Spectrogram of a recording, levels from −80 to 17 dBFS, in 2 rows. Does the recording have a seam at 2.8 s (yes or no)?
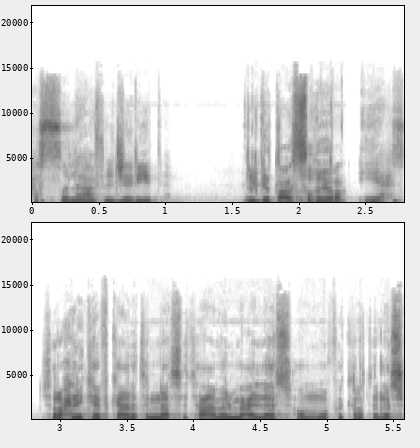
yes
